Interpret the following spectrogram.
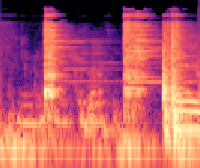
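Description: Stainless steel cooking pot of a thermal cooker clinking against its metal housing as it is lifted and handled, two metallic knocks that ring on briefly, about half a second in and again past the middle.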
